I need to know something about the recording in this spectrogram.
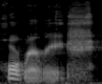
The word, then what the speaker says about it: horary: Yeah, it it's it's spelled H O R A R Y. horery and it has the same root word as hour.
